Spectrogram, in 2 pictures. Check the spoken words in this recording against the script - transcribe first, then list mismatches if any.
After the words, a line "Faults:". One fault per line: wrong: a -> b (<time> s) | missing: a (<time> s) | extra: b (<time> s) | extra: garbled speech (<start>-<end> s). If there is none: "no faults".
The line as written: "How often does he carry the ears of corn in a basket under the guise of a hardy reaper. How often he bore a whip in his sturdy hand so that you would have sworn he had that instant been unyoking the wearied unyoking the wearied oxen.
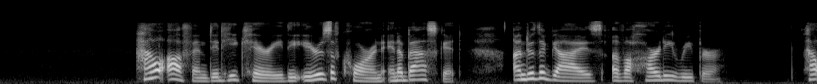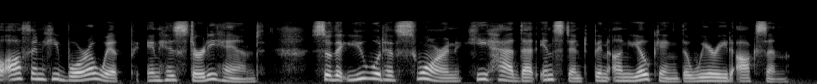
"How often did he carry the ears of corn in a basket under the guise of a hardy reaper. How often he bore a whip in his sturdy hand so that you would have sworn he had that instant been unyoking the wearied oxen.
Faults:
wrong: does -> did (2.1 s)
missing: unyoking the wearied (15.5 s)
